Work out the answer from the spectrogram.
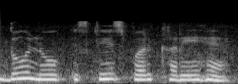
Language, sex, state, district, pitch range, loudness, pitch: Hindi, female, Manipur, Imphal West, 215-245 Hz, -11 LUFS, 225 Hz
